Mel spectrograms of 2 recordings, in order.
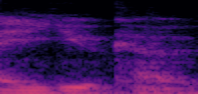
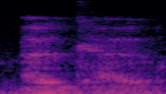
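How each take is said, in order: First: The name begins with an 'ay-you' sound. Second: The name begins with an 'oh' sound. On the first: The speaker calls it right. "it is a Yuko" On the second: The speaker calls it wrong. "not Oko"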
